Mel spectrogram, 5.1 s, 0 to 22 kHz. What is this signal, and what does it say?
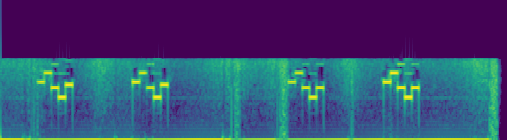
Five-tone selective call (ZVEI), heard as quick runs of five tones, tones of about 70 ms. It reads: 88637 88637 88636 88636
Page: ZVEI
